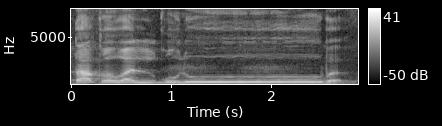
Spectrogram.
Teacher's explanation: وقف کی حالت میں با کی زیر کو ساکن کر دیں گے تو یہاں پر قلقلہ صغریٰ ہوگا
